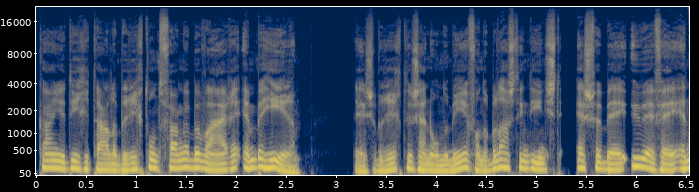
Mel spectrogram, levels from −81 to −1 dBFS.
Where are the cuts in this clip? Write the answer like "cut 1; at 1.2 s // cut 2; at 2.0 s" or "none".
cut 1; at 5.3 s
